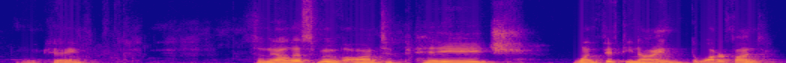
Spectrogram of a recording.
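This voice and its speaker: Amid audible room echo, the speech moves at a very slow pace with long, frequent pauses and ordinary pitch variation. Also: man, fairly high pitch for a man. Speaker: city finance official presenting budget. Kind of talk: budget presentation at council meeting.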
